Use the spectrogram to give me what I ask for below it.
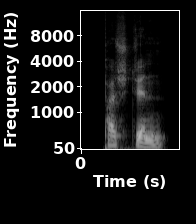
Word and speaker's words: Pashtun: The Pashtun, Pashtun with the U pronounced as in up, are the white people, or Euro-Americans, as described in Western academia's racialized narrative.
